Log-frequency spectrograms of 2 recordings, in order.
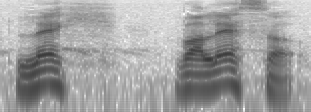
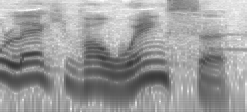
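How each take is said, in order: First: The name is said with Portuguese-style sounds. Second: The name is said with Polish sounds.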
